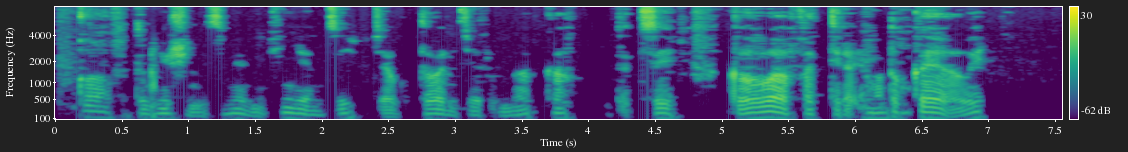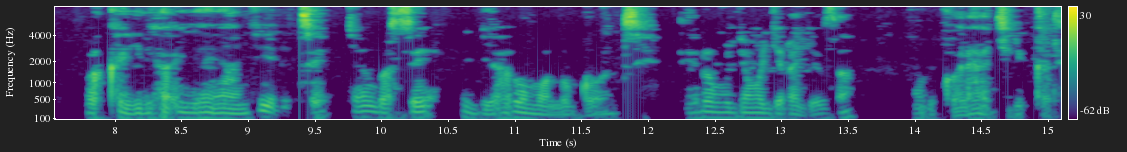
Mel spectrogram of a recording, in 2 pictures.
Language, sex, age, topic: Kinyarwanda, male, 18-24, finance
